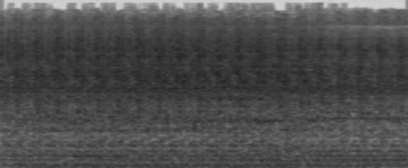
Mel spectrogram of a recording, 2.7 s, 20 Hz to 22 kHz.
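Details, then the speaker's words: 1953 Chevy 4100 truck, just revived, idles steadily on its own with a busy, clattery top-end tick normal for its age; oil pressure present, no smoke, sizable exhaust leak. "no smoke that's the way these things sound i know it probably sounds noisy to you but that's the way they are"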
